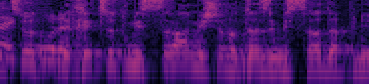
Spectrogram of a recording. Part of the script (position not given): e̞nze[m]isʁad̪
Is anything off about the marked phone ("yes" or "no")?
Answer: no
